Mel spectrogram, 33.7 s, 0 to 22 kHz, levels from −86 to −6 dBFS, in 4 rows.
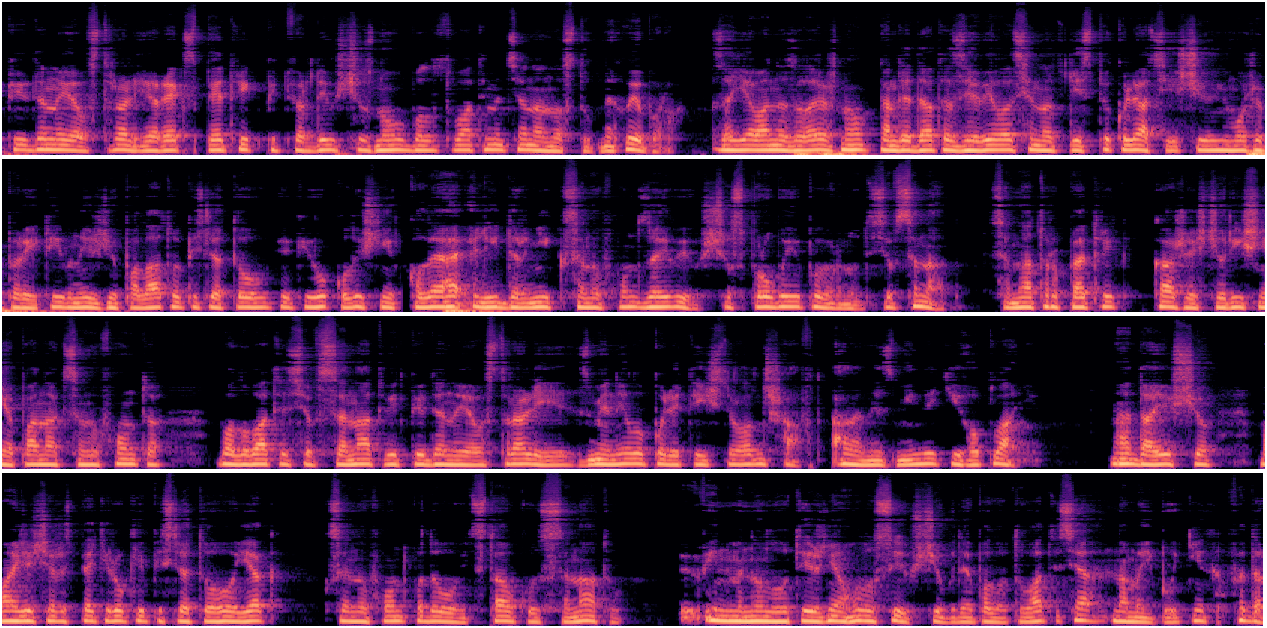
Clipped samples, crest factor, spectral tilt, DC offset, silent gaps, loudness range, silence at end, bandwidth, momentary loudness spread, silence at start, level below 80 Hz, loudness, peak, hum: under 0.1%; 16 dB; -7 dB/octave; under 0.1%; 29.71-29.76 s; 3 LU; 0 s; 14 kHz; 7 LU; 0 s; -40 dBFS; -22 LUFS; -4 dBFS; none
